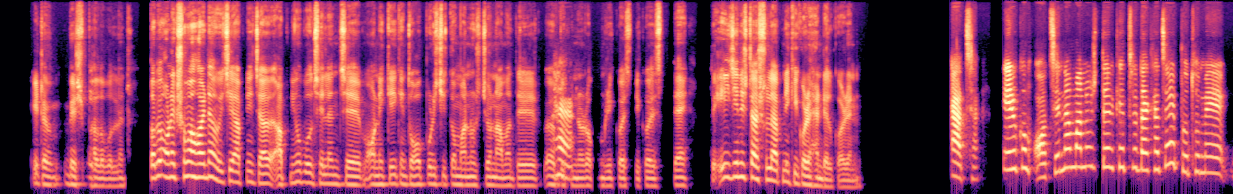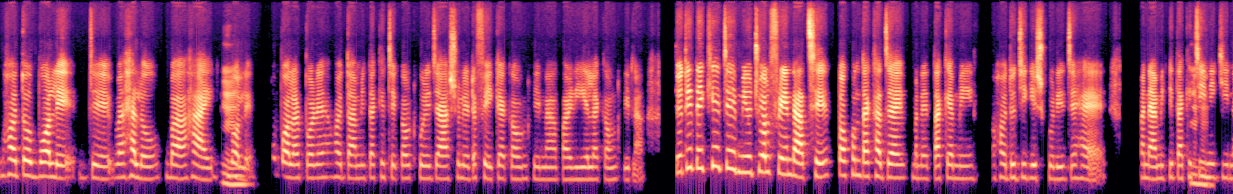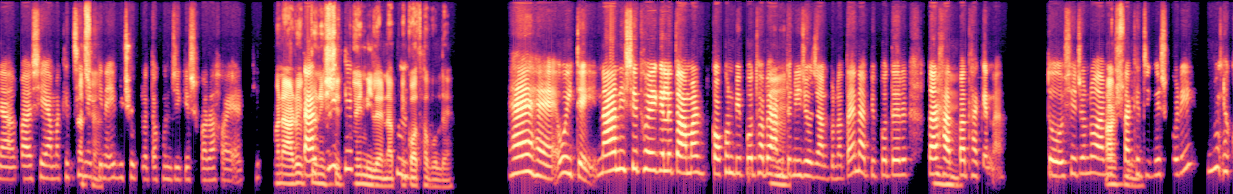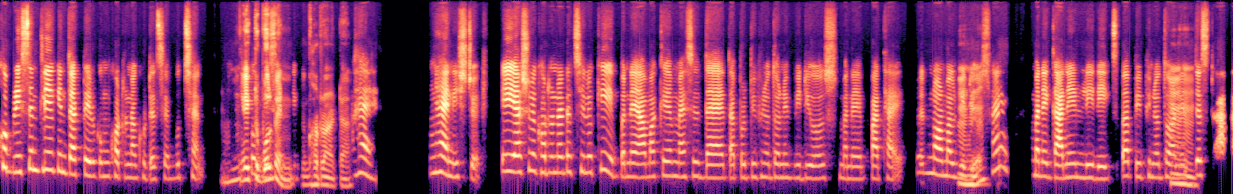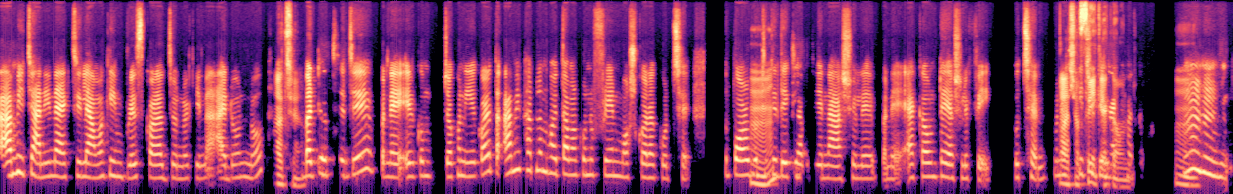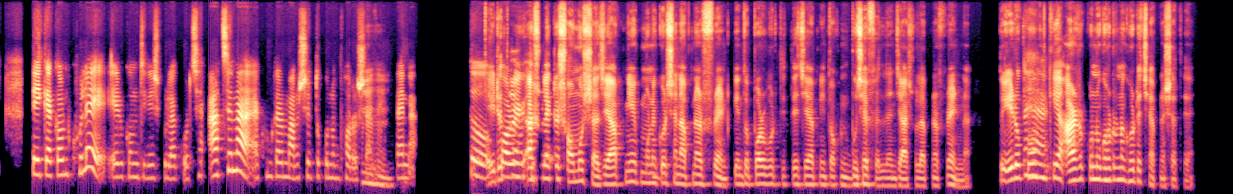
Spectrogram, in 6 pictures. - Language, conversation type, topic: Bengali, podcast, অনলাইনে ব্যক্তিগত তথ্য শেয়ার করার তোমার সীমা কোথায়?
- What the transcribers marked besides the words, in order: tapping; other background noise; in English: "recently"; in English: "recently"; in English: "message"; in English: "normal videos"; in English: "actually"; in English: "impress"; in English: "account"; in English: "fake account"; in English: "fake account"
